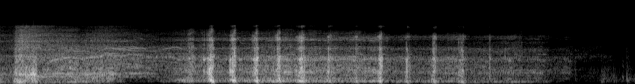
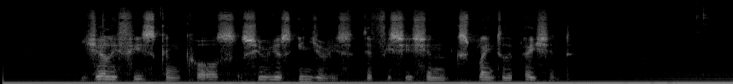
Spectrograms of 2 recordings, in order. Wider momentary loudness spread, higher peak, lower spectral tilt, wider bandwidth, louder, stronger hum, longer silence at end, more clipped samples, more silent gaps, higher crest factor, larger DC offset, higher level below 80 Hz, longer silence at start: about the same, 18 LU vs 16 LU; first, -2 dBFS vs -16 dBFS; first, -6.5 dB/octave vs -2 dB/octave; second, 6.8 kHz vs 15.5 kHz; first, -24 LUFS vs -33 LUFS; second, none vs 50 Hz at -40 dBFS; first, 0.65 s vs 0 s; neither; neither; about the same, 24 dB vs 20 dB; neither; second, -54 dBFS vs -40 dBFS; about the same, 0 s vs 0.05 s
